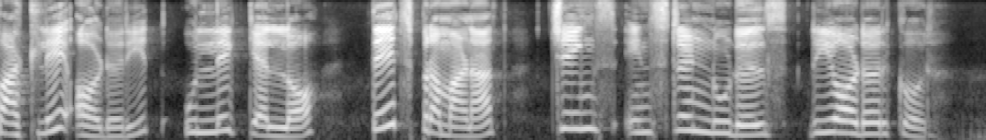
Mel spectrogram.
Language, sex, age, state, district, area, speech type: Goan Konkani, female, 30-45, Goa, Bardez, rural, read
